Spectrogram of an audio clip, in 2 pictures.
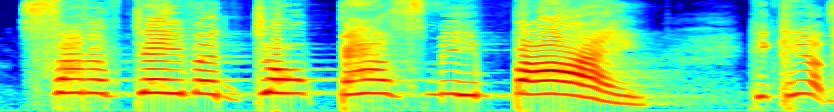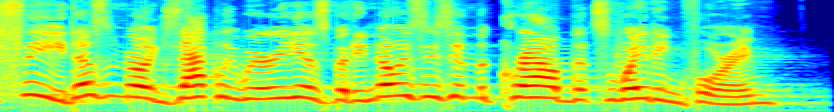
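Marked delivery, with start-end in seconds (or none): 0.1-3.2 very loud, high, drawn-out calling-out yell. Retelling how a blind man by the road called out: imitating a blind man yelling. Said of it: "he's yelling".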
